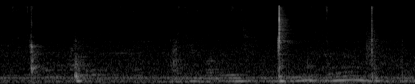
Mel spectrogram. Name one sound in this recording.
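Raw meat is handled with soft, wet slaps on a wooden board.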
